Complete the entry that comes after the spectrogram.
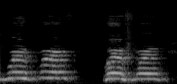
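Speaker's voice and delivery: high doubled woofs; imitated dog barks. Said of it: "Even the dogs is out there".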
